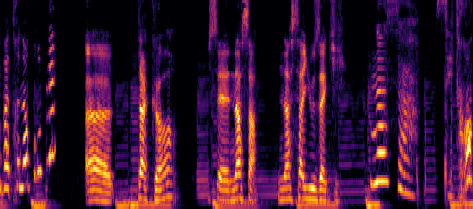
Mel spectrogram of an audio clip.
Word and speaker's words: Nasa: nom complet d'accord c'est NASA yuzaki pas ça c'est trop cool la ça comme l'agence spatiale pas tout à fait ça c'est l'innassa mais ça s'écrit avec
